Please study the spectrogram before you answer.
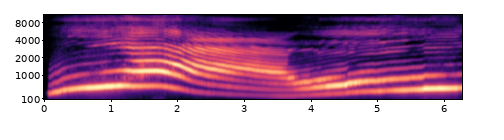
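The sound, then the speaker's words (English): A voice imitates a wailing wolf in one long, unbroken howl. Its pitch climbs, sinks low, then rises again, staying loud and tonal throughout. “it's a noise that sounds like a wailing wolf. It goes,”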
